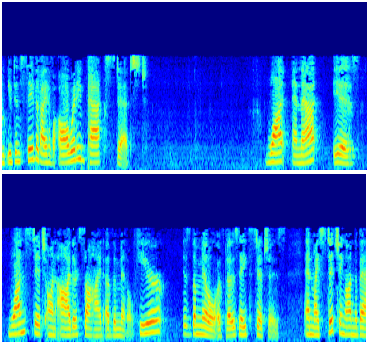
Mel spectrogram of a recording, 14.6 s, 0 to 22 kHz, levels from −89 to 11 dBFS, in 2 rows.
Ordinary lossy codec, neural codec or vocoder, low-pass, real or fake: MP3, 24 kbps; codec, 16 kHz in and 24 kHz out, 0.6 kbps, FocalCodec, streaming, 2048 codes; 7.2 kHz; fake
